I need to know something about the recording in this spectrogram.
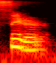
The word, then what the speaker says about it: theater: Theater. El TH suena como una F, pero interdentada. Theater, theater, theater is the pronunciation.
